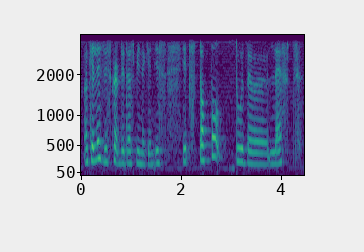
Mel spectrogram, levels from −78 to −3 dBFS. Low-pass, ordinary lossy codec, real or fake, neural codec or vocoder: 3.6 kHz; none; real; none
